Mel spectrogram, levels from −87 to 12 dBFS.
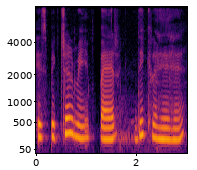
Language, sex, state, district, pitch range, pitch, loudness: Hindi, female, Assam, Kamrup Metropolitan, 200-235 Hz, 220 Hz, -15 LUFS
